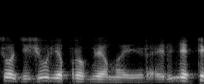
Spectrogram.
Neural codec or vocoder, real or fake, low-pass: codec, 24 kHz, 1.2 kbps, DualCodec; fake; 3.6 kHz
